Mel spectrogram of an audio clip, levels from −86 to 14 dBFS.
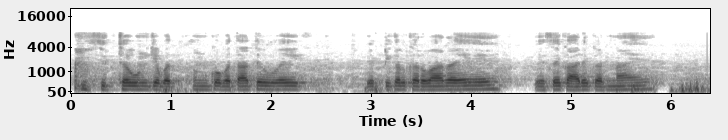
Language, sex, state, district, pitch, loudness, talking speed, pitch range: Hindi, male, Madhya Pradesh, Dhar, 130 Hz, -16 LUFS, 130 wpm, 125-130 Hz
